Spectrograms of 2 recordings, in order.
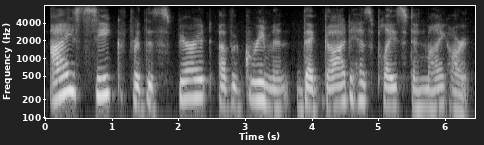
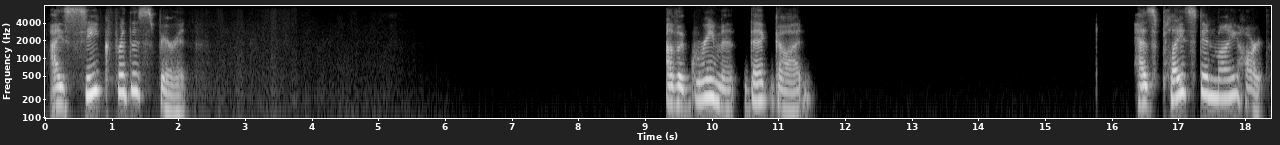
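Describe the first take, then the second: First: It is read at a normal, quicker pace. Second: It is read at a slower pace.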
